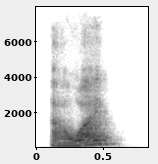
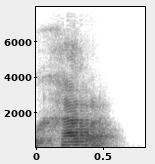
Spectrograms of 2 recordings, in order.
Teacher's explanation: la letra H sí se pronunciaba, pero con una aspiración menor o con una pronunciación menor, similar a la J, pero más débil.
